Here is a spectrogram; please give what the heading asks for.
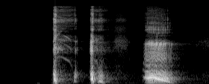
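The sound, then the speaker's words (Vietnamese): An old man clears his throat in a few short, gruff bursts, then gives one longer, rasping cough. The sounds are loud and stand alone against silence. “Lão Đăng thấy vậy liền ho lên một tiếng”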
